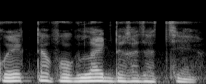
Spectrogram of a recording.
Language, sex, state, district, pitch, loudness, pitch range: Bengali, male, Assam, Hailakandi, 150 Hz, -14 LUFS, 140-160 Hz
